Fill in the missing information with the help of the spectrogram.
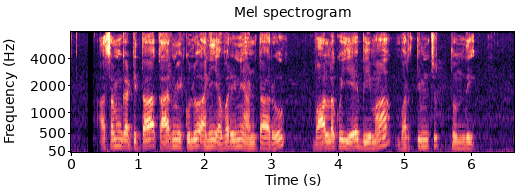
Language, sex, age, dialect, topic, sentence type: Telugu, male, 25-30, Central/Coastal, banking, question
